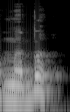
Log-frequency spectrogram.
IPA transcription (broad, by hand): mb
